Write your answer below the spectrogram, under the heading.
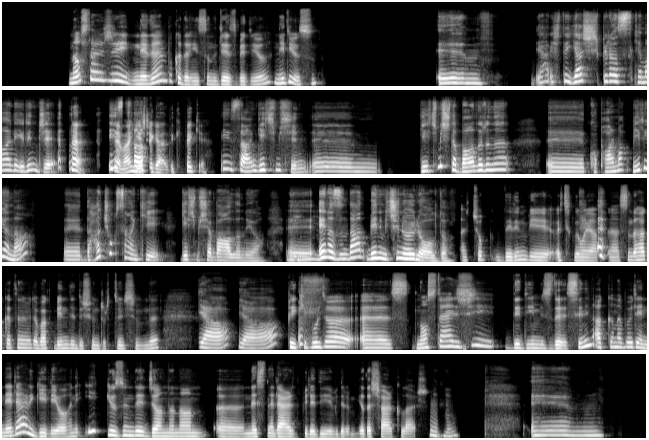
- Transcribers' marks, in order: laughing while speaking: "erince"; chuckle; tapping; other noise
- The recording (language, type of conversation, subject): Turkish, podcast, Nostalji neden bu kadar insanı cezbediyor, ne diyorsun?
